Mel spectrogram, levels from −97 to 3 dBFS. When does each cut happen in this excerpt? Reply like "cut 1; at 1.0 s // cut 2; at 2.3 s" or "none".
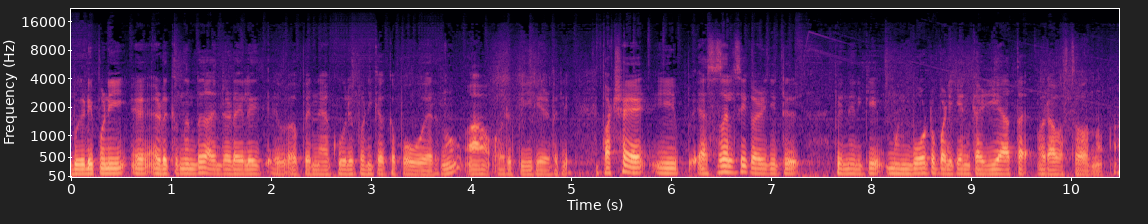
cut 1; at 5.1 s

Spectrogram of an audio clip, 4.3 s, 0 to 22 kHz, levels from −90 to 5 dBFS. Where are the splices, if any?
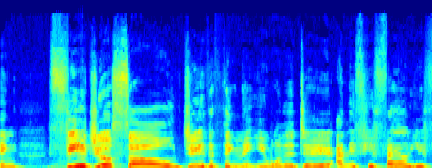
none

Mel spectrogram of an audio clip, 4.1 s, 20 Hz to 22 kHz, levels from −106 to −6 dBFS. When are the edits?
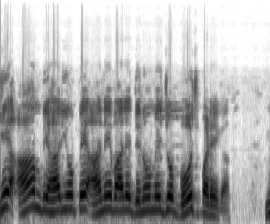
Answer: none

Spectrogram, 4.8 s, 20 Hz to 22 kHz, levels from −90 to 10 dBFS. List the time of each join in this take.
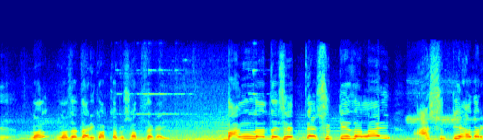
none

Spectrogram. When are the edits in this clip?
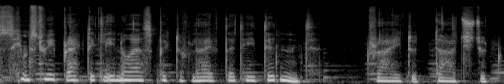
none

